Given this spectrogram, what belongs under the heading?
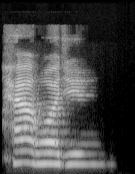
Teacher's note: You will give sukoon, and jim with sukoon will get sifa of qalqala.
